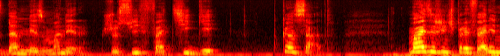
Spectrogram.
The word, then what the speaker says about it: fatigué: Se fosse uma moça, je ne suis pas fatigué. Pronuncia da mesma maneira com um E no final.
